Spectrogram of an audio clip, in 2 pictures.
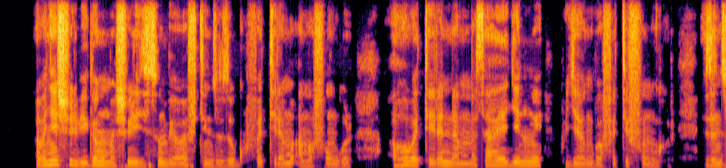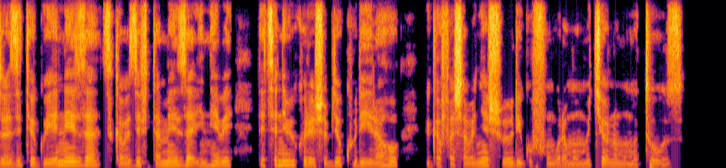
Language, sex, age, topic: Kinyarwanda, female, 36-49, education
